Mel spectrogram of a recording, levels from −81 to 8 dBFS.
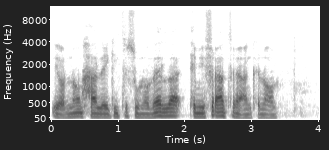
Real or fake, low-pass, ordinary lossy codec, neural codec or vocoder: real; 10.8 kHz; MP3, 96 kbps; none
